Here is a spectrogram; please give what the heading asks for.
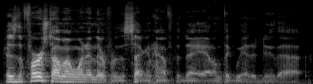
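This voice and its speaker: A man's voice: low voice, sing-song, rapid-fire, fairly bright tone. A man as a podcast guest, casually telling stories from his school days with dry remarks. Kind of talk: casual chat.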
